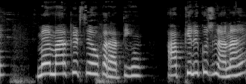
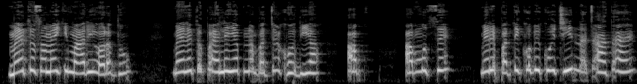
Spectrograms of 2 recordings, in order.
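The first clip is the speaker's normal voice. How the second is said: weeping, pitched-up plea; crying; 3 semitones higher than usual. Acted. Wife begging mother-in-law to save her marriage, crying. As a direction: beg for help through sobs. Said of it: "रोने धोने की जरूरत नहीं है".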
